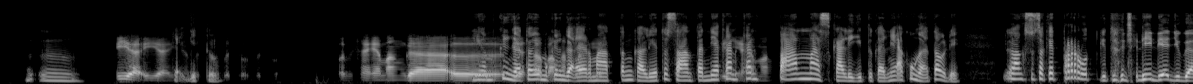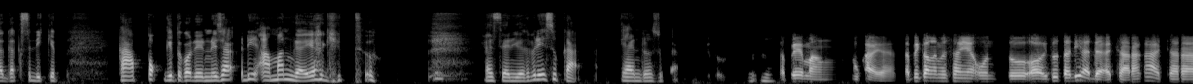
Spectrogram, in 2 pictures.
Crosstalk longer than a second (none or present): present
